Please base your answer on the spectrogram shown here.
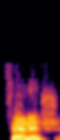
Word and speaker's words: finished: Finished. الإي دي هنا هتنطق إيه؟ هتنطق T.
